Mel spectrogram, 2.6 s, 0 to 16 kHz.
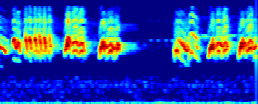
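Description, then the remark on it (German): A song thrush sings a series of short, bright, repeated phrases in quick bursts with brief pauses between them, clear, with no talking. “Weitere 10 Minuten später kommt die Rauchschwalbe und dann folgen die Singdrossel”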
